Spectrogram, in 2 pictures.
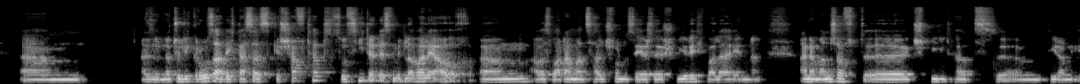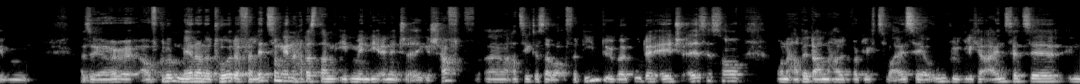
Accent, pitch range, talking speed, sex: German, 120-170 Hz, 190 wpm, male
